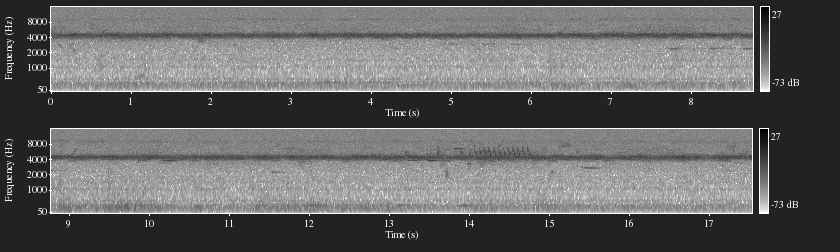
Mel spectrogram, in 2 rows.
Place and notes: SMIP RANCH, D.R.A.P., San Mateo County, CA, USA - Waking with the Birds
Early morning bird activity between row of pines and the artist's barn.
Redwood City, CA, USA, 9 June 2014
